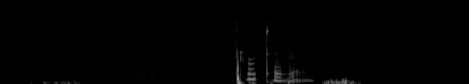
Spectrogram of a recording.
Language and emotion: Russian, sad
